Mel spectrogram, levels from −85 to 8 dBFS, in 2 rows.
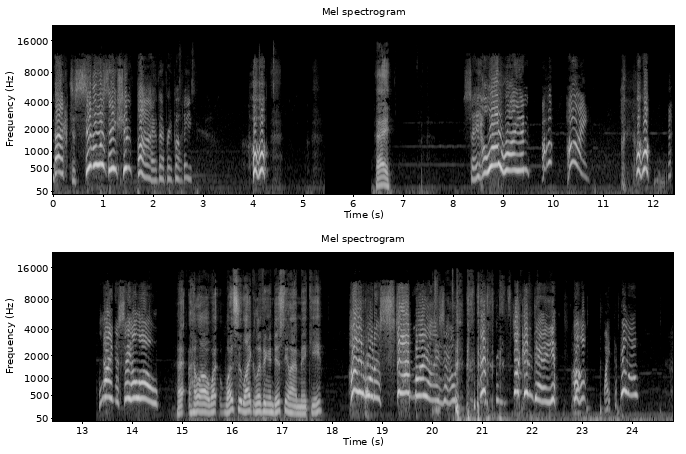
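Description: Rebuffering stalls occur at 5.44 to 6.36 s and 12.40 to 13.29 s: the player exhausted its downloaded audio, fell silent, then resumed exactly where it stopped once data arrived. Nothing is skipped, but each pause adds roughly 0.9 s of dead air.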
